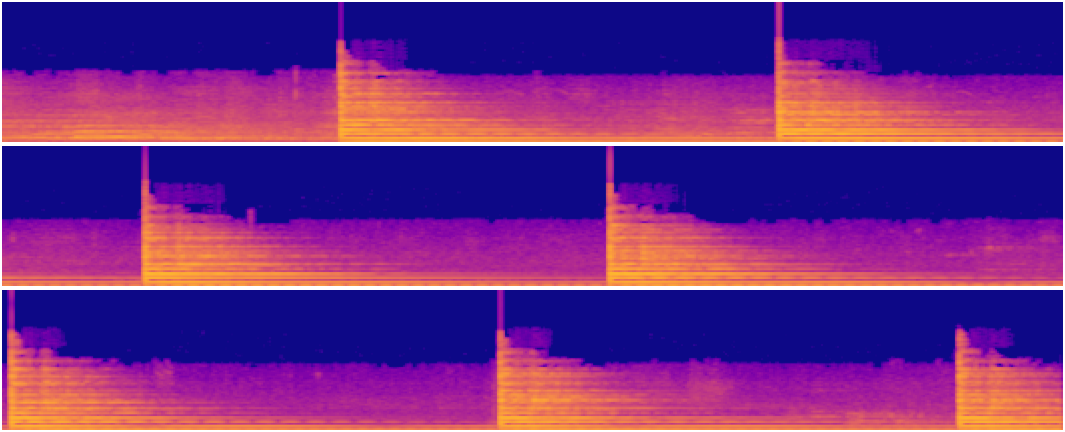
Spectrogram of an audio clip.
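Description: A large ceremonial bell tolls slowly and solemnly, one ringing strike about every three seconds, each long resonant tone fading before the next, with a faint murmur of a crowd in the background; the bell is tolled ten times to honor the life of WWE Hall of Famer Rowdy Roddy Piper.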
